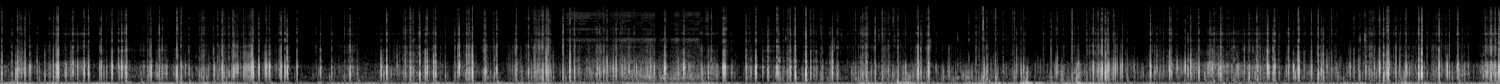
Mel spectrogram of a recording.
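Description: An empty gold-coated paper cup sits upside-down over the microphone, held in one hand while its base is scratched and poked with a small silicone spiky tool held in the fingertips. A dense, continuous crackling scratch fills the clip, hollow and papery with a mid-range body and a low resonant boom from the cup, broken by many rapid taps and pokes. The level stays fairly steady throughout with little high-frequency content.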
